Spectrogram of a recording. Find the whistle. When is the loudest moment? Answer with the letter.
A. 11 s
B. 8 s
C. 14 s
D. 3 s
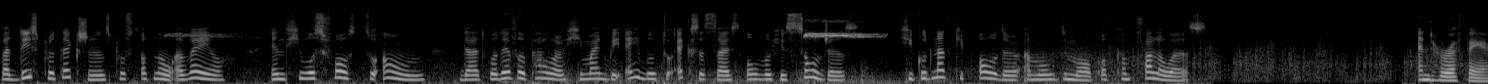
B.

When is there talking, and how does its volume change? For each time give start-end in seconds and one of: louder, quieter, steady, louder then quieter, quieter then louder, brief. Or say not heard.
0.0-12.1 steady
14.0-14.8 brief.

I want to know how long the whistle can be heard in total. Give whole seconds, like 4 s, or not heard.
2 s.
